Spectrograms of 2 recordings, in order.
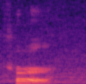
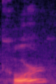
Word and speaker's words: Kerr: says, if B-Max says, if you want to be bang on with the end of your surname, it's actually pronounced like Coors beer, but Kerr will do. So Andrew's saying Core?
